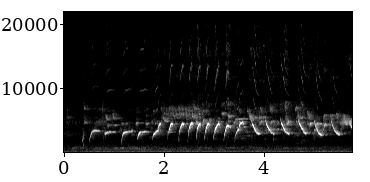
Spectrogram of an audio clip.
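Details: Grey-and-white Belgian canary hen sings a steady series of about fifteen rising whistled notes, repeated roughly three per second, gradually climbing higher, with faint high tinkling notes over them; a hen that sings much when ready to brood.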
